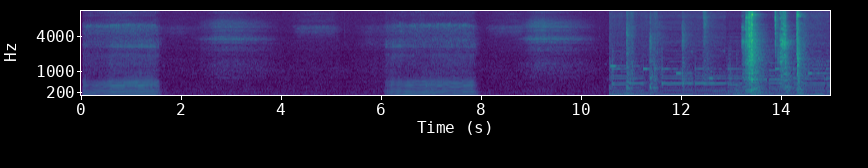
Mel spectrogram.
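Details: Snoring recorded during a Sunday vlog.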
